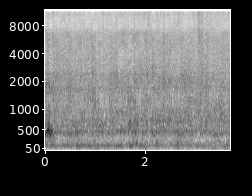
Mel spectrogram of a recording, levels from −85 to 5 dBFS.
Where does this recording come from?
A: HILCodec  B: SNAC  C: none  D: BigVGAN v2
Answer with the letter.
A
